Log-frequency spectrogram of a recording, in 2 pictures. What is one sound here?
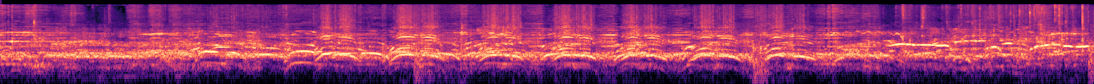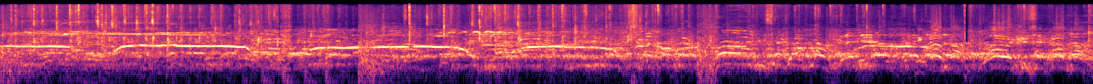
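Firecrackers bang sharply.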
